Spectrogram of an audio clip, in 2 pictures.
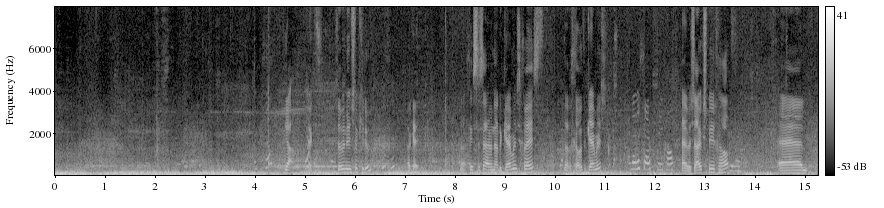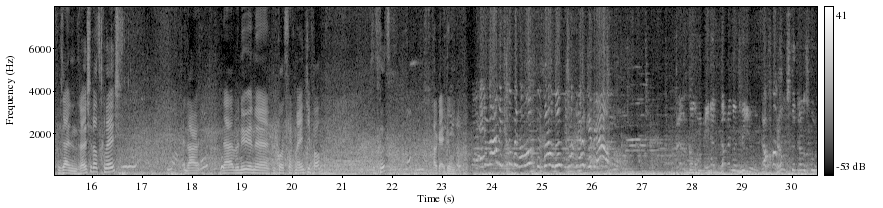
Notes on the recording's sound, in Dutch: Opgenomen in Café Peter Pan.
